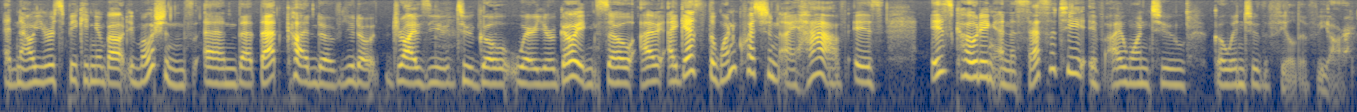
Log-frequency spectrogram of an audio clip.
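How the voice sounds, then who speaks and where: A woman's voice: mid-range voice, normal speed, no room sound. Friendly woman podcast host. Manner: friendly, upbeat, with frequent fillers. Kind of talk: casual interview hosting.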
